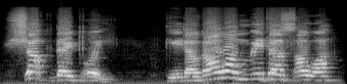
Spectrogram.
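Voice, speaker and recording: A woman's voice: mid-range voice, expressive, a bit bright, soft background music. A woman with an Ilocano accent playing a wronged wife who scolds and accuses her husband's mistress. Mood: scornful. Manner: scolding, accusing, slowly emphatic. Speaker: voice actor in an audio drama. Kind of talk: Ilocano audio drama acting.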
